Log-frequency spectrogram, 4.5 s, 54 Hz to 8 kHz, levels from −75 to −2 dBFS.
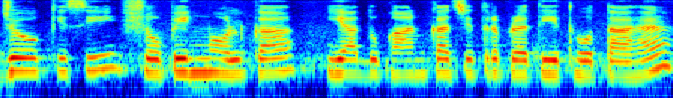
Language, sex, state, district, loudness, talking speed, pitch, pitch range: Hindi, female, Haryana, Jhajjar, -16 LUFS, 160 wpm, 195 Hz, 190-205 Hz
